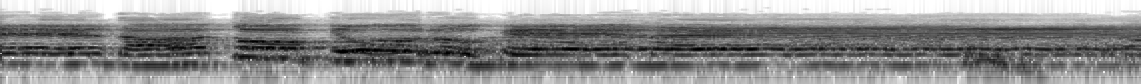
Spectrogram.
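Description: Men's voices chanting a devotional qasida through microphones and a PA. From about halfway through, the line is drawn out into one long held note.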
